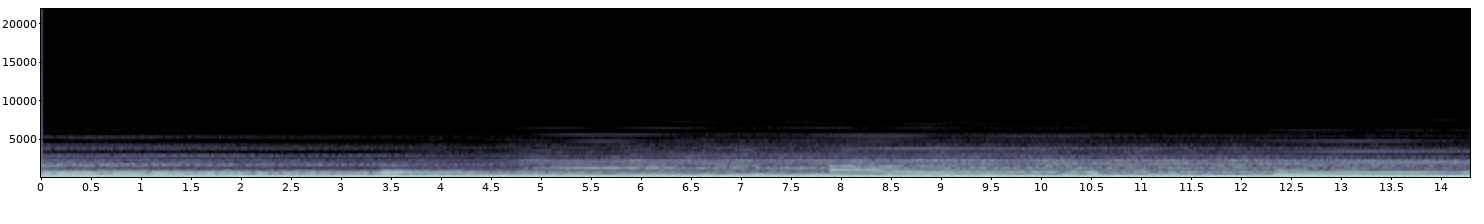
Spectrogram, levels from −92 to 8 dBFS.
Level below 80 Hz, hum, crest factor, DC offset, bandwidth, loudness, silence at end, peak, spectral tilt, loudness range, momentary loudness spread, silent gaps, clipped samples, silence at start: -20 dBFS; none; 10 dB; under 0.1%; 4.1 kHz; -17 LUFS; 0 s; -4 dBFS; -13 dB/octave; 2 LU; 3 LU; none; under 0.1%; 0 s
